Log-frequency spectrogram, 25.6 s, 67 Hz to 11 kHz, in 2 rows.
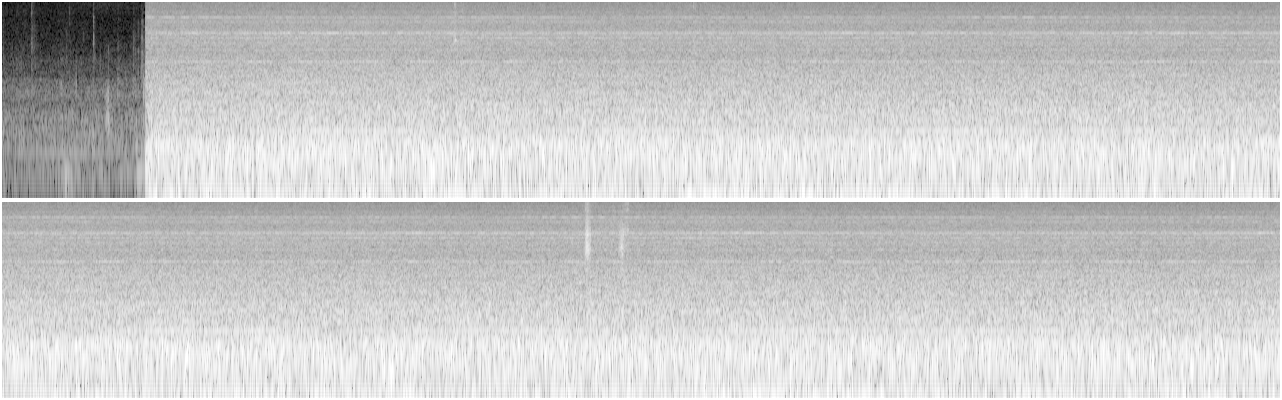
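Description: An F-5 or F-18 fighter jet engine in the DCS flight simulator drones loudly and steadily after a brief quiet start, a broad roar with a faint high whine running unbroken throughout.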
